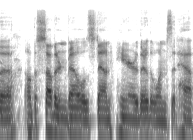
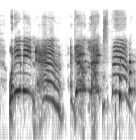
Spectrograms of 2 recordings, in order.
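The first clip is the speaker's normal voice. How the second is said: shrill falsetto Monty Python housewife, much higher and louder; high mock lady squeal asking about spam; fake lady voice; 5 dB louder than usual. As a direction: squawk it like a man faking a lady. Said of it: "the fake, uh, lady voices".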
